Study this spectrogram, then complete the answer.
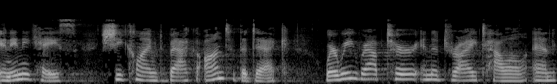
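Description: The clip is made up of plain reading aloud.

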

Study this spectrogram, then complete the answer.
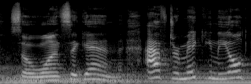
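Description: A woman talks at a fairly slow pace. Behind her, music is playing. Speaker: storyteller. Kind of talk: folk tale narration with cello accompaniment. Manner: gentle, measured storytelling cadence.

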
